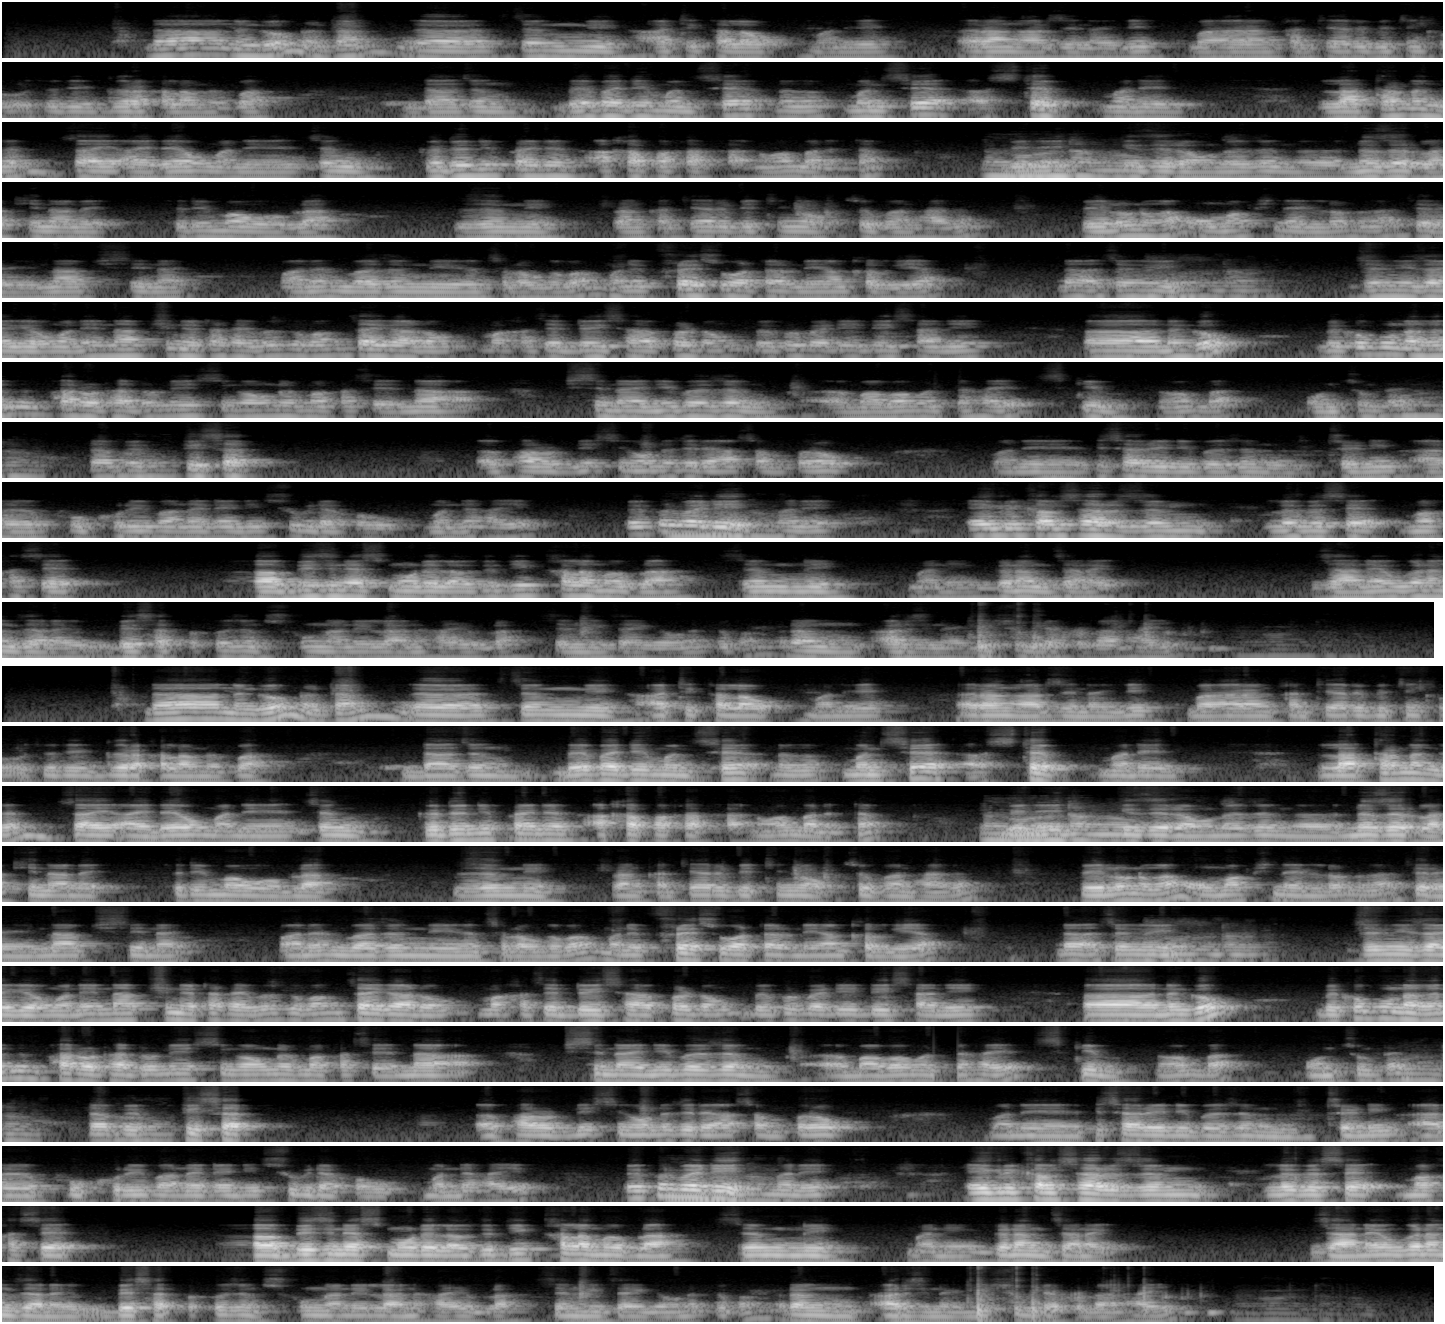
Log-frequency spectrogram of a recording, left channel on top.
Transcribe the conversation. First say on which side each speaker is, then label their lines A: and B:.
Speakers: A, on the right; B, on the right.
A: दा नंगौ नोंथां जोंनि आथिखालाव माने रां आरजिनायनि बा रांखान्थियारि बिथिंखौ जुदि गोरा खालामनोब्ला दा जों बेबायदि मोनसे नोङो मोनसे स्टेप माने लाथारनांगोन जाय आय बेयाव माने जों गोदोनिफ्रायनो आखा फाखा खा नङा होमबा नोंथां
B: नंगौ
A: बेनि
B: नोंथां नंगौ
A: गेजेरावनो जोङो नोजोर लाखिनानै जुदि मावोब्ला जोंनि रांखान्थियारि बिथिङाव जौगानो हागोन बेल' नङा अमा फिसिनायल' नङा जेरै ना फिसिनाय मानो होनबा जोंनि ओनसोलाव गोबां माने फ्रेस वाटारनि आंखाल गैया दा जोंनि
B: औ नंगौ नोंथां औ नंगौ नोंथां
A: जोंनि जायगायाव माने ना फिसिनो थाखायबो गोबां जायगा दं माखासे दैसाफोर दं बेफोरबायदि दैसा दानि नंगौ बेखौ बुंनांगोन भारत हादरनि सिङावनो माखासे जे ना फिसिनायनिबो जों माबा मोननो हायो स्किम नङा होमबा अनसुंथाइ
B: नंगौ नोंथां
A: दा
B: औ
A: बे फि भारतनि सिङावनो जेरै आसामफोराव माने फिसारिनिबो जों ट्रेनिं आरो फुख्रि बानायनायनि सुबिदाखौ मोननो हायो बेफोरबायदि
B: नंगौ नोंथां
A: माने एग्रिकालसारजों लोगोसे माखासे बिजनेस मडेलाव जुदि खालामोब्ला जोंनि माने गोनां जानाय जानायाव गोनां जानाय बेसादफोरखौ जों सुफुंनानै लानो हायोब्ला जोंनि जायगायावनो गोबां रां आरजिनायनि सुबिदाफोर लानो हायो
B: नंगौ नोंथां औ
